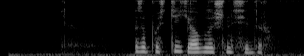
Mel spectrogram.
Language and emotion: Russian, neutral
